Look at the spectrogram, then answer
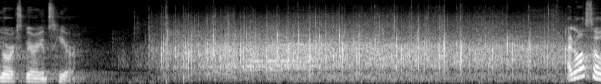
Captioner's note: cheers and applause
